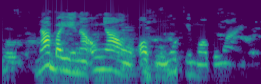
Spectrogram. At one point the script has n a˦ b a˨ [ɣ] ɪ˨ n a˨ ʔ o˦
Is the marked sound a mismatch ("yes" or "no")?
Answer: no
